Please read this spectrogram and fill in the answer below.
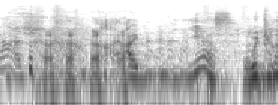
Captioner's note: chuckles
